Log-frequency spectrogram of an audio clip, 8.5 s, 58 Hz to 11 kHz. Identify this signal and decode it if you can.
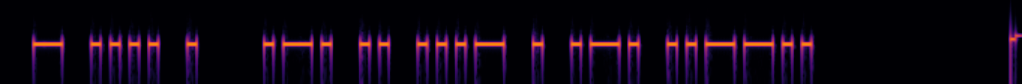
Morse code, heard as a keyed tone, about 15 wpm, 700 Hz. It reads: THE RIVER?
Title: Sentences from Top 1000 Words - Review Part 4 - 15wpm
